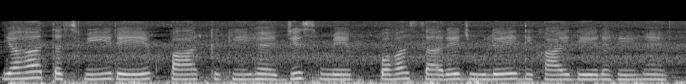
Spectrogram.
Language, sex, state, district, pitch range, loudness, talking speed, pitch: Hindi, female, Uttar Pradesh, Lucknow, 225-250 Hz, -16 LUFS, 120 wpm, 235 Hz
